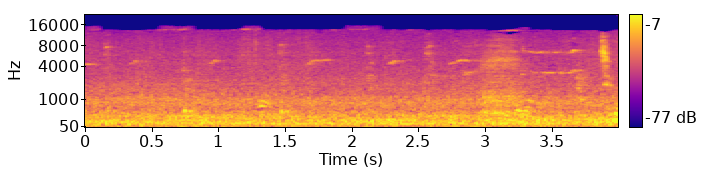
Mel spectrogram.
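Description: Open-field background with faint, short, high chirps scattered through, typical of small birds. About three seconds in there is a brief rustle, and a sharp click comes just before the end.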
